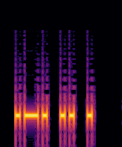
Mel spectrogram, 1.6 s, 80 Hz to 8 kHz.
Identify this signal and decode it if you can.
Morse code, heard as a keyed tone, about 20 wpm, 610 Hz. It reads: RIE
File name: 2011-07-mp3 / n58 BACK FROM A BIG ACCIDENT 20wpm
